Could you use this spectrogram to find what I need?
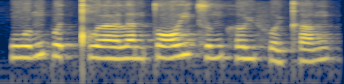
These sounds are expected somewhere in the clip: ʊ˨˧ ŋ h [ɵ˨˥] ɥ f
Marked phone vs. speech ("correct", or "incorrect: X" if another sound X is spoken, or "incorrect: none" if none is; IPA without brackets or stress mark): incorrect: ɵ˨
